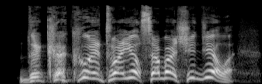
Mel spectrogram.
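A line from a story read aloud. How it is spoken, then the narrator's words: Roaring. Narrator (Russian): взревел Рокки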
